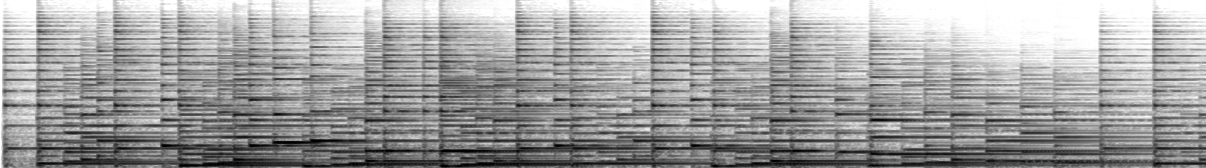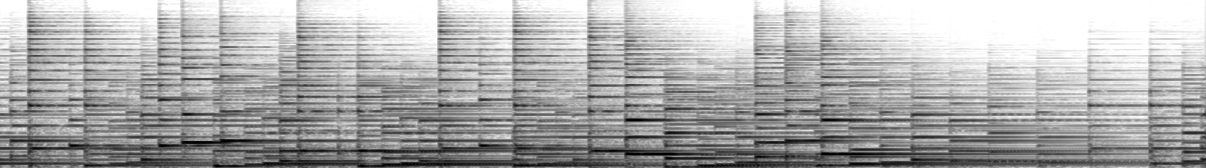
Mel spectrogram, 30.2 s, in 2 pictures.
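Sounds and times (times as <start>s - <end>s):
piano: 0.0s - 30.1s.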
